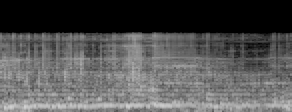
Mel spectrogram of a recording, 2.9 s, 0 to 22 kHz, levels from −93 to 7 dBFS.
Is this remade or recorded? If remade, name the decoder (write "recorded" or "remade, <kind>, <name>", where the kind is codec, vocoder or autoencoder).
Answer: remade, vocoder, BigVGAN v2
